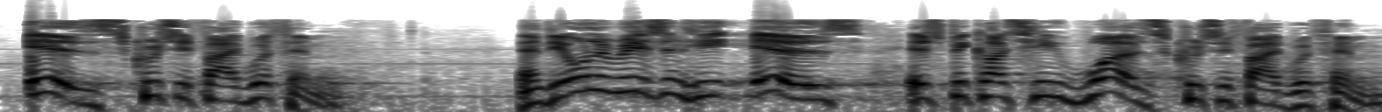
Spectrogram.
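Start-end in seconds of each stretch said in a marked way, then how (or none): 0.2-1.7 IS hit hard at the front. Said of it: "Note the present tense word".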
